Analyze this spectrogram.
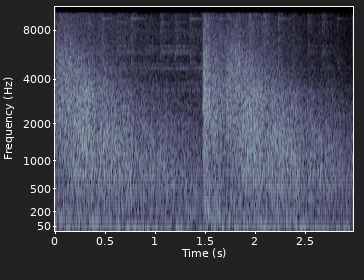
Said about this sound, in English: So two, you know, explosive booms in this small room.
